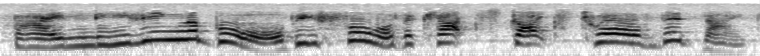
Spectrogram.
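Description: A woman's voice: high-pitched, big pitch swings, measured pace. An actress playing a kindly, absent-minded fairy godmother in a children's fairy-tale drama, speaking with the grand flourish of a stage magician. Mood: fussing, kindly. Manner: theatrical magician, grandly incanting and exclaiming. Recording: dull lo-fi recording with faint noise.

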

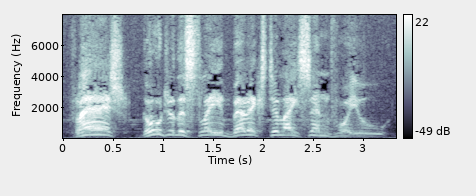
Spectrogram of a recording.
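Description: A man's voice: extremely high pitch, measured pace, gravelly, loud music behind the voice, pitched above the performer's own voice, heavily acted. A man voicing a gloating male tyrant who commands his slave.

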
